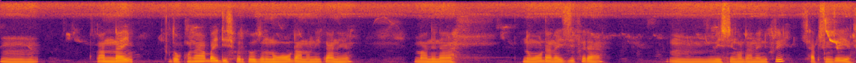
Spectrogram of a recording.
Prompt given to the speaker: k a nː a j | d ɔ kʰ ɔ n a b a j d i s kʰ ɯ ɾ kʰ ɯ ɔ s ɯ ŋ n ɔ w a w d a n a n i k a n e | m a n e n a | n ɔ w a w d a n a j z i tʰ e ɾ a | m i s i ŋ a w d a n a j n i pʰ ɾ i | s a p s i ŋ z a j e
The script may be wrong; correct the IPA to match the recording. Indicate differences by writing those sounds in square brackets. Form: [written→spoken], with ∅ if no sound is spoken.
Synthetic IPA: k a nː a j | d ɔ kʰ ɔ n a b a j d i s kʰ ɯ ɾ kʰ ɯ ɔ [s→z] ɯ ŋ n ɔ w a w d a n a n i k a n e | m a n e n a | n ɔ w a w d a n a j z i [tʰ→pʰ] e ɾ a | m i s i ŋ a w d a n a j n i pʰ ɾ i | s a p s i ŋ z a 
